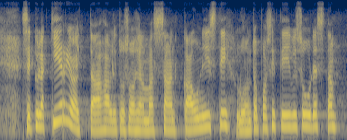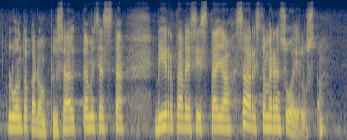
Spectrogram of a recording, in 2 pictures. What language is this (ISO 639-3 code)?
fin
